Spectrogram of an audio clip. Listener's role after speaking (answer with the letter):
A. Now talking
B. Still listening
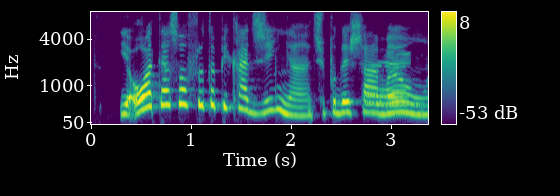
B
